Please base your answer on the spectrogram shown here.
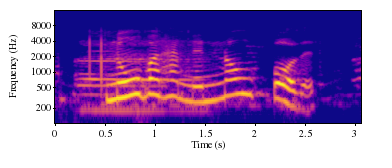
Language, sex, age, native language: Icelandic, female, 10, Icelandic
